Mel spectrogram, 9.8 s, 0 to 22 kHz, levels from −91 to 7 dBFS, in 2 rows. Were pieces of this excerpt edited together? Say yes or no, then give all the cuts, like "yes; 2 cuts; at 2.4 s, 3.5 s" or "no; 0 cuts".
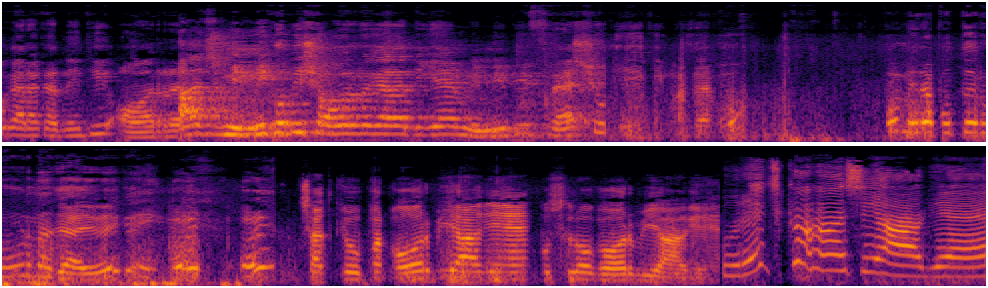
yes; 4 cuts; at 0.8 s, 3.0 s, 6.4 s, 8.5 s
